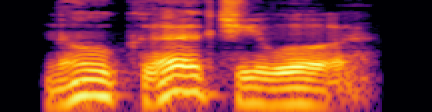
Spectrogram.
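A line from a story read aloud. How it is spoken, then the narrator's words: Sighing. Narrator (Russian): Вздохнул Лысый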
